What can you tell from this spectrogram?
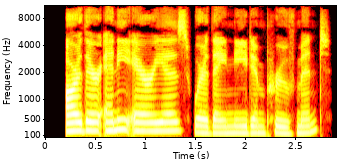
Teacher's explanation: Notice how areas where they flows without breaking.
